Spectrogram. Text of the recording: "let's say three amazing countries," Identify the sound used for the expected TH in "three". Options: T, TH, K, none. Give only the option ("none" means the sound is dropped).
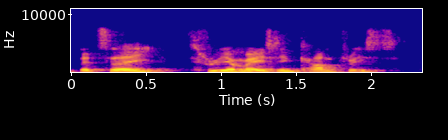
TH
